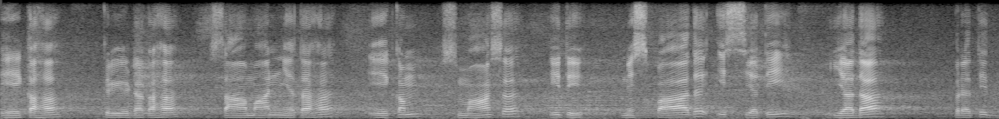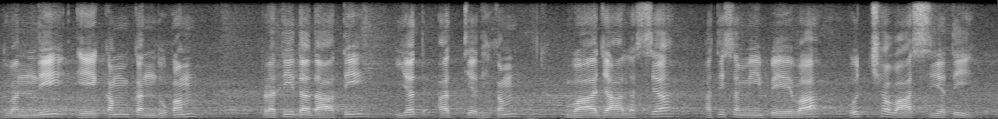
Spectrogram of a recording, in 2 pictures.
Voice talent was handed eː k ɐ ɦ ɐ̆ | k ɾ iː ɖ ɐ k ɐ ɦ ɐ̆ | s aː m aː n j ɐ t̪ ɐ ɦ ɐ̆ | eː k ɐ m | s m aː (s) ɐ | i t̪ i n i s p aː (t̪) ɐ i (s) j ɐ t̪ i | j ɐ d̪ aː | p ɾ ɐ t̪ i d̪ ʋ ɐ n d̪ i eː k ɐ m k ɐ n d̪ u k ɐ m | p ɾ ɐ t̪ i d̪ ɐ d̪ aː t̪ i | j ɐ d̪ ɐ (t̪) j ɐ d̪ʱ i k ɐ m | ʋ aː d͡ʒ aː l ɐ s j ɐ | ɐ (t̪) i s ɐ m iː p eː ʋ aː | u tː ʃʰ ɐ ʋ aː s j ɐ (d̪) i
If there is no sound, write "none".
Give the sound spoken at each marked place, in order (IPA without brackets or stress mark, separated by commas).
s, d̪, s, t̪, t̪, t̪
